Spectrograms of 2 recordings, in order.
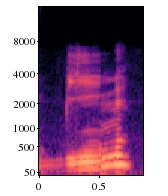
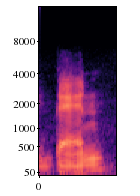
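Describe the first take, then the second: First: The vowel is long and full, like 'bean'. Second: The vowel is short and reduced, near schwa. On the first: This is the typical British pronunciation. "much more likely for a British speaker to say bean" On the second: This is the typical American pronunciation. "as an American, I always say Ben. Uh, I use a more reduced. Uh, I use the schwa sound"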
